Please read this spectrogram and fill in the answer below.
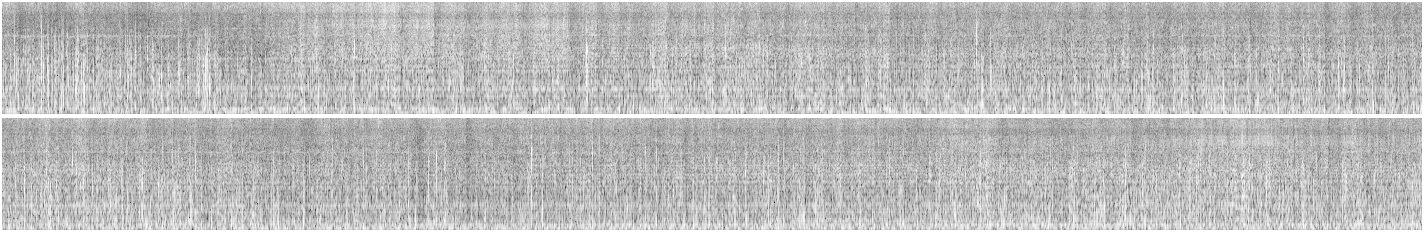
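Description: Multirotor drone's motors and propellers running steadily in flight: a constant low buzzing hum heard from the drone's own camera, with some wind noise on the microphone.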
